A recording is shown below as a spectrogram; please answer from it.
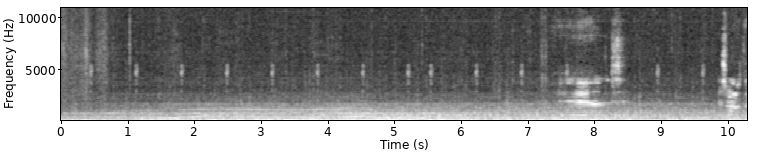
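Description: Cabin road noise of a Chrysler Pacifica minivan driving at road speed: a steady low rumble of tyres and drivetrain, with a faint whine that slowly rises in pitch over the first few seconds.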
